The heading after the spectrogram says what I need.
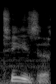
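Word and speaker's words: Teasa: Now arriving, Tisa Spaceport. Please watch your steps. Teaser. Parking the train. It's Teaser Spaceport. There you go. That's how you pronounce it, because that's what the computer says.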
